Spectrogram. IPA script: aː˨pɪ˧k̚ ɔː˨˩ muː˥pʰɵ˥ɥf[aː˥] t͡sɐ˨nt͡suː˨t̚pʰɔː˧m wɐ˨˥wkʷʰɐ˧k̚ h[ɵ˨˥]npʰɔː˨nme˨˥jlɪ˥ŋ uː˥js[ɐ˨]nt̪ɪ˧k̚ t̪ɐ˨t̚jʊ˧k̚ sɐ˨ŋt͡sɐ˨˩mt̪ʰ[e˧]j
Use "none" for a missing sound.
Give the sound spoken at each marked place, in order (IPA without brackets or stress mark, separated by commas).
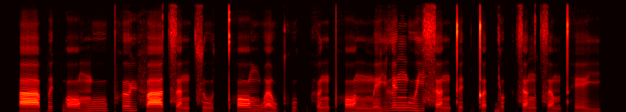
aː˨˧, ɵ˨˥, ɐ˧, e˨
